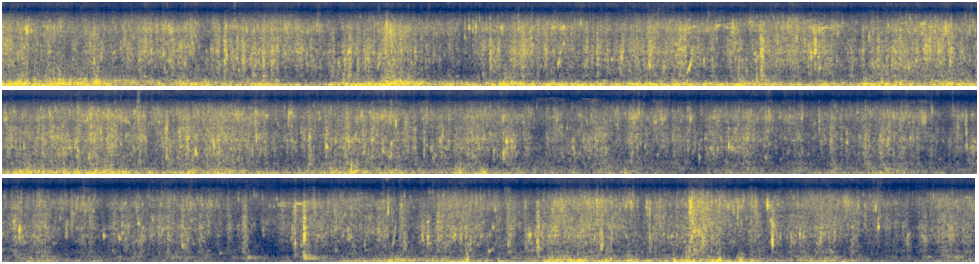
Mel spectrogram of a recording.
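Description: Water churns and splashes in a boat's wake.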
